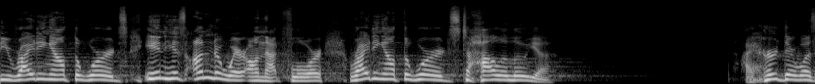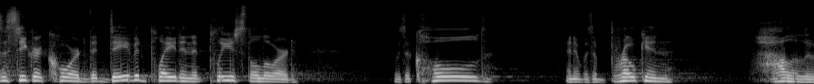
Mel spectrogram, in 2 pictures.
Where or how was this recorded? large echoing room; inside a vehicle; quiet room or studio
large echoing room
